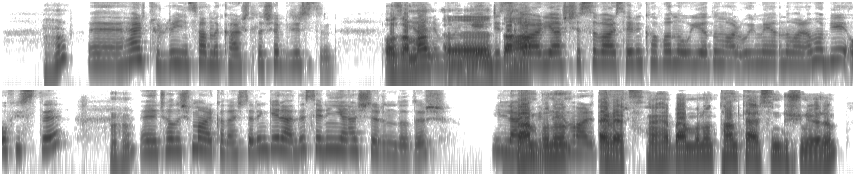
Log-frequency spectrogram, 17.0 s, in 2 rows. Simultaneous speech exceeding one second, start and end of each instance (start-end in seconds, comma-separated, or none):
4.0-5.4, 13.5-14.9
